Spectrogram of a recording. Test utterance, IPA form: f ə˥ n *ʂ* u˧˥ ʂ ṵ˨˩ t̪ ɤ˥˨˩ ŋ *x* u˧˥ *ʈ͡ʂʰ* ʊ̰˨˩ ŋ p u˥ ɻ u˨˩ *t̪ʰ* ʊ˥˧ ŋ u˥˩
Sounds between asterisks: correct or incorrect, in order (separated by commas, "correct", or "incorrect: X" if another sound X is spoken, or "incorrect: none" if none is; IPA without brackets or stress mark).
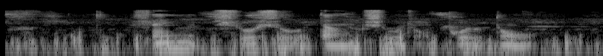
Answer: correct, incorrect: ʂ, incorrect: ʈ͡ʂ, incorrect: t̪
